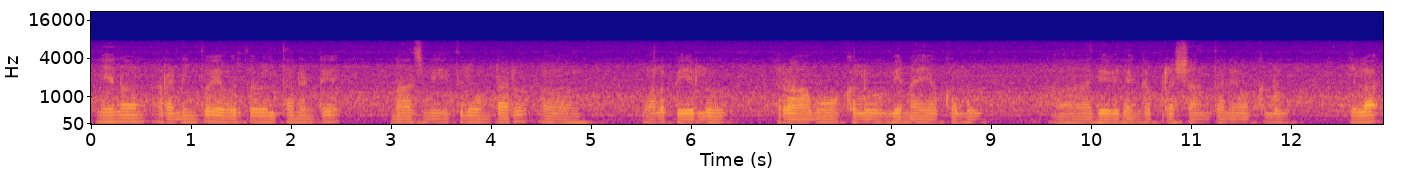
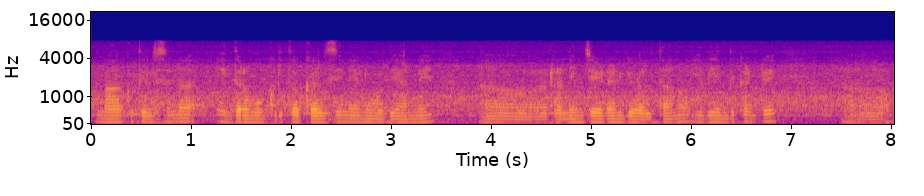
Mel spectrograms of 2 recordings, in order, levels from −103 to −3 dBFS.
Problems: constant background noise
